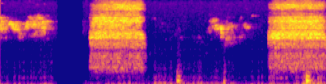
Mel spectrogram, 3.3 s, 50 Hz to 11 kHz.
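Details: Barn owls raising young, recorded by webcam in Cabañeros National Park, Castilla-La Mancha, Spain, 2023 breeding season; wavering thin squeals precede two long raspy hisses, with occasional clicks and low background rumble.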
